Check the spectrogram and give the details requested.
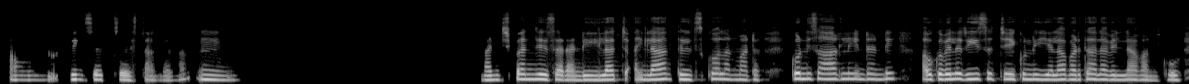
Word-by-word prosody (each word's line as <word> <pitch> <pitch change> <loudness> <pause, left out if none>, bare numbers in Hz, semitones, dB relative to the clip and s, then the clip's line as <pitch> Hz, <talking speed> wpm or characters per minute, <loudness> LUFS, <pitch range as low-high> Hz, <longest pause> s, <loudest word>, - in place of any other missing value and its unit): అవును. 210 0 -8 0.2
రీసెర్చ్ 220 -1 0
చేస్తాం 105 - -2
కదా! 200 +4 -9 0.2
హ్మ్. 215 -3 +1 2.6
మంచి 210 0 0
పని 240 0 +4
జేశారండి! 210 -3 +3
ఇలా 215 +1 +5
చ - - -2 0.2
ఇలా 225 +1 +3 0.2
తెలుసుకోవాలనమాట. 225 -1 -1 0.4
కొన్నిసార్లేంటంటే, 250 -1 +1 0.4
ఒకవేళ 240 +2 +4
రీసెర్చ్ 245 0 0
చేయకుండా, 235 -1 +1 0.2
ఎలా 225 +1 +2
పడితే 225 +2 0
అలా 230 -1 +1
వెళ్ళామనుకో! 210 -1 -2
225 Hz, 100 wpm, -21 LUFS, 210-240 Hz, 2.6 s, ఇలా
